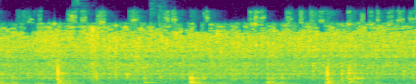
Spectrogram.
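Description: Thinly sliced onions sizzling in a pan with green chilli paste for a chickpea curry, a steady bright fry broken by occasional stirring scrapes.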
